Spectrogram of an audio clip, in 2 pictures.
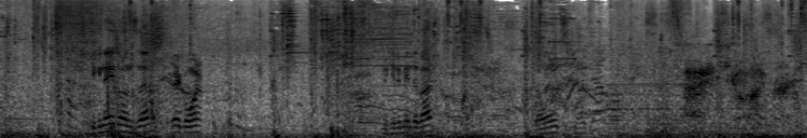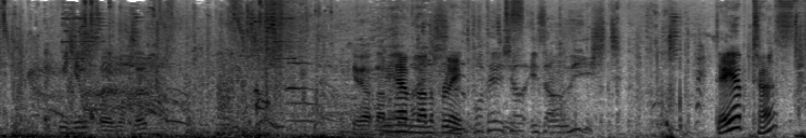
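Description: Video game combat effects clash and whoosh in quick bursts.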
